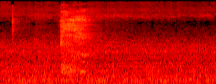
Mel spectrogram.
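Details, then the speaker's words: Single faint, muffled cough from a sleeping daughter who is unwell, heard at a distance over steady room noise. "sorry if you can hear my daughter coughing she is sleeping and she is as well not feeling well"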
